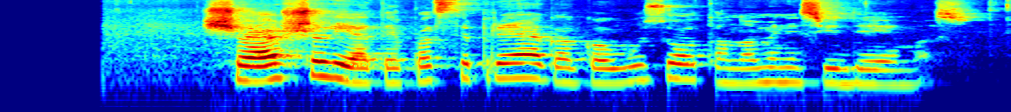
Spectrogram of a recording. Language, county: Lithuanian, Marijampolė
